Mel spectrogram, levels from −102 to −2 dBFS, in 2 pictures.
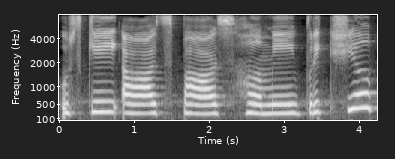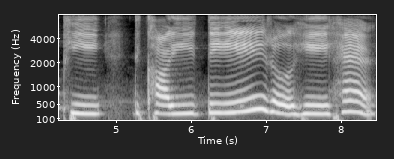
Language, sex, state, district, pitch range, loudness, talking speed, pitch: Hindi, female, Punjab, Fazilka, 240-280 Hz, -13 LUFS, 70 wpm, 255 Hz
